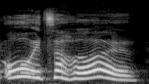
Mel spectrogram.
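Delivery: lightly acted, drawn-out "oh"; mock-knowing, slow reaction; teasing realization. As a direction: draw it out like a friend catching on. Friend reacts teasingly to news.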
